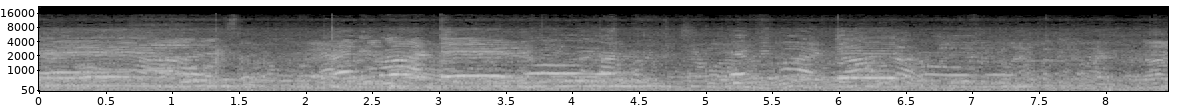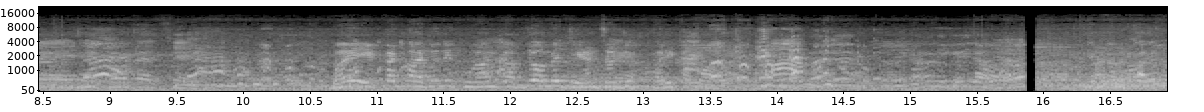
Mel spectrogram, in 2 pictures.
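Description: A group of women sing together cheerfully nearby.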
